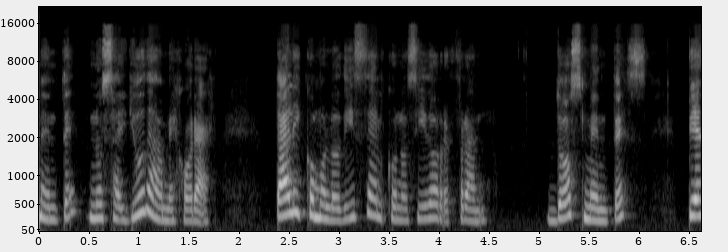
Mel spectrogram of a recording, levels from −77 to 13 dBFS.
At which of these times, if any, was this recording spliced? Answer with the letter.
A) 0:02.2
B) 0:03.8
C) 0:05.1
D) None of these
D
